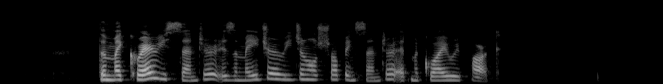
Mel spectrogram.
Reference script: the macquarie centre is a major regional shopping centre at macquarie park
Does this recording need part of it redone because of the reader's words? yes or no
no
